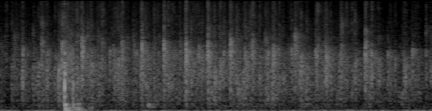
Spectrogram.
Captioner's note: applause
